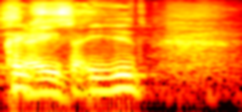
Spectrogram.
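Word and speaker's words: Kaïs Saïed: On le prononce, c'est Saïd. Kais Saïd.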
